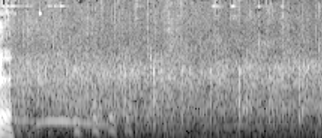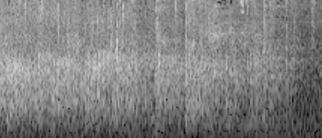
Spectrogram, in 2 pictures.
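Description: A room full of people claps steadily, a dense crackle of applause that holds for several seconds, then thins and fades out, with a brief vocal sound at the very start.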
